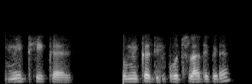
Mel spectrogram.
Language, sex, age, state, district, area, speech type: Marathi, male, 45-60, Maharashtra, Thane, rural, conversation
